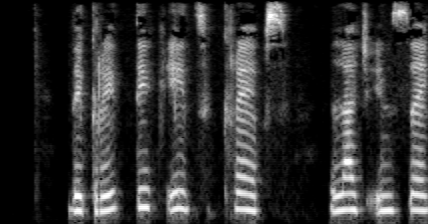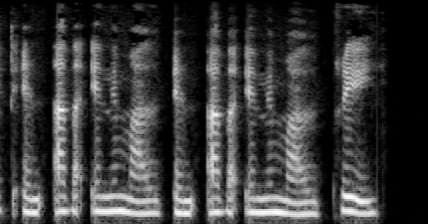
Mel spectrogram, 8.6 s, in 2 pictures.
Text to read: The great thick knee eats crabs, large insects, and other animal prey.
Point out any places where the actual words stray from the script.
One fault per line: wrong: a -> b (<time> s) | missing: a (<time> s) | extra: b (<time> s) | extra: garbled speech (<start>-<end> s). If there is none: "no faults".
missing: knee (1.7 s)
extra: and other animal (6.0 s)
